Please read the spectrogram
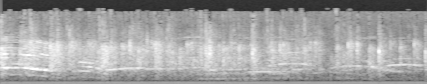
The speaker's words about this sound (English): Can somebody somewhere under the sound of my voice clap your hands unto the Lord tonight?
